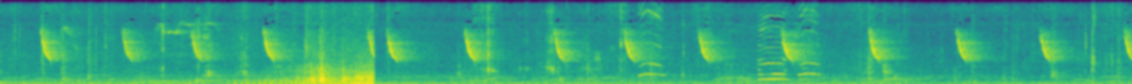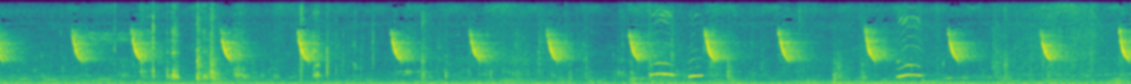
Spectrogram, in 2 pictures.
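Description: A bird repeats a short, high, falling chirp about once a second. An infant macaque gives a few thin rising-and-falling squeaks now and then. A brief burst of noise comes about four seconds in.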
